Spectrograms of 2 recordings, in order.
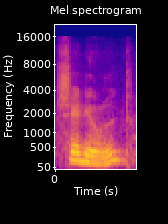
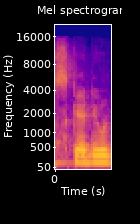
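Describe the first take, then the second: First: The word begins with an 'sh' sound. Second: The word begins with an 'sk' sound. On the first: "শিডিউলড বা স্কেডিউলড উচ্চারণ করতে পারি আমরা" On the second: "শিডিউলড বা স্কেডিউলড উচ্চারণ করতে পারি আমরা"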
